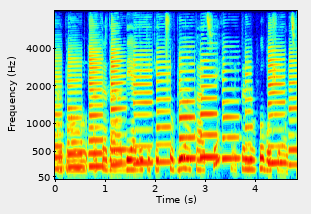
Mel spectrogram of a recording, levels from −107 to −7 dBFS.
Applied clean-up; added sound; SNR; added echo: neural mask model RNNoise.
